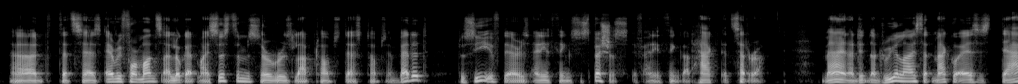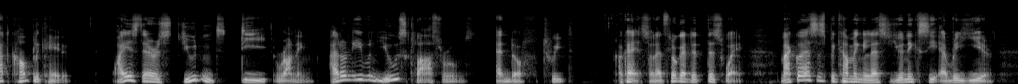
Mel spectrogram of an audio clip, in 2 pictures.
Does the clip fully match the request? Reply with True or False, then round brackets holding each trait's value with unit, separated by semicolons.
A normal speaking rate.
True (195 wpm)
